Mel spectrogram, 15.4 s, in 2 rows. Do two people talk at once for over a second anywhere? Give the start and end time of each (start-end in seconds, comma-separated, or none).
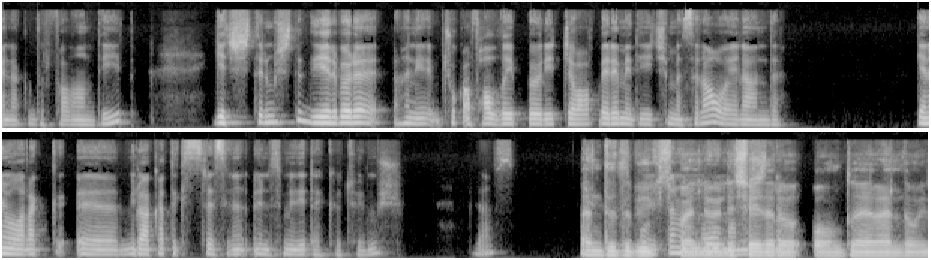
13.0-14.3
